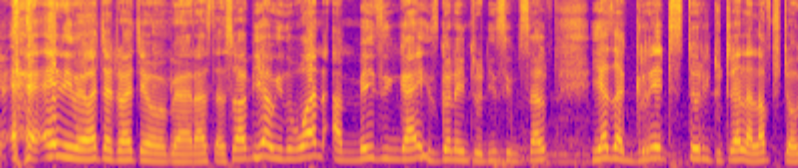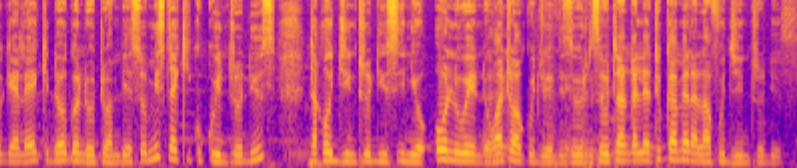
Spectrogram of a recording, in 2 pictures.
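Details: Adult male speaker; normal speech.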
